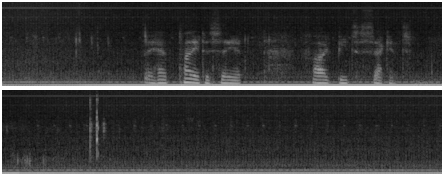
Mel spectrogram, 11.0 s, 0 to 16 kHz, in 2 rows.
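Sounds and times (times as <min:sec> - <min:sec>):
low electrical hum: 0:00.0 - 0:11.0
sharp click: 0:06.5 - 0:06.9.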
